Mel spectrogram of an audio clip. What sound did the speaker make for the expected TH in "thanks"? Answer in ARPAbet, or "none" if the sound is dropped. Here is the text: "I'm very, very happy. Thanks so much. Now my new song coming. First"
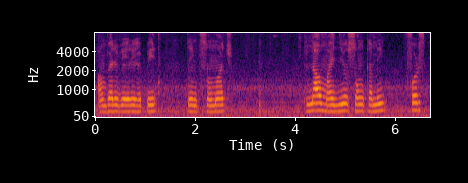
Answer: T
